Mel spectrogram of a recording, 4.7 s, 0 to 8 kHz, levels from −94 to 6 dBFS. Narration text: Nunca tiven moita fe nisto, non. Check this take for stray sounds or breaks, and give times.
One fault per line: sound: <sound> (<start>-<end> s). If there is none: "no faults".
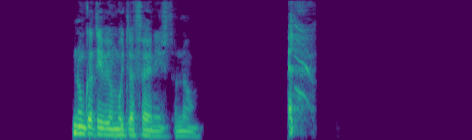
sound: cough (2.9-3.2 s)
